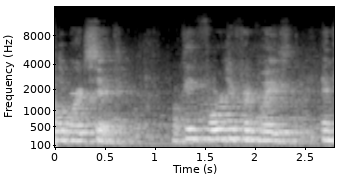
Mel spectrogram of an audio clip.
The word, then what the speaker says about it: Sikh: not pronounce the word sick as in seek if you Google any videos from England in England they all say see and it's actually sick so let's do a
